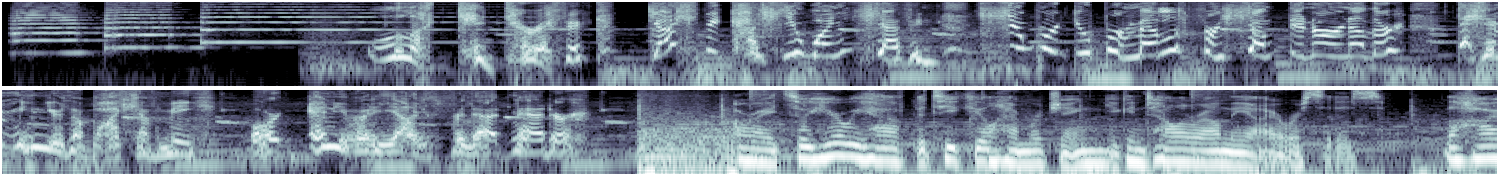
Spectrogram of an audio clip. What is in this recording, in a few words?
ANIMATION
